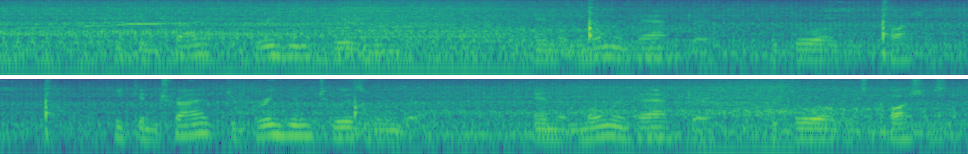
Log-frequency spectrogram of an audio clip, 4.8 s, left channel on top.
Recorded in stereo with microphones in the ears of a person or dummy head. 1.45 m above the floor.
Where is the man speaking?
90° right.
